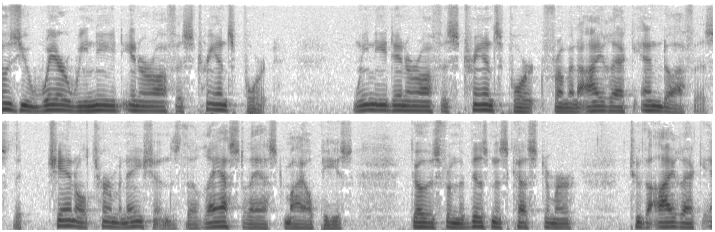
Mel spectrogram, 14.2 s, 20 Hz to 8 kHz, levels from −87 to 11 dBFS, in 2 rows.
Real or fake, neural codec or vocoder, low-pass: real; none; 7.2 kHz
